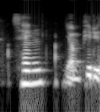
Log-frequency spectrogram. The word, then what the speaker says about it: 색연필: 받침 있는 조건 성립했고 여가 왔으니까 초성에 니은 들어가서 색 연필이 되는 거예요. 근데 기역과 니은 만났으니까 비음화 또 일어나겠죠? 최종 발음은 생연필이 되는 겁니다.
